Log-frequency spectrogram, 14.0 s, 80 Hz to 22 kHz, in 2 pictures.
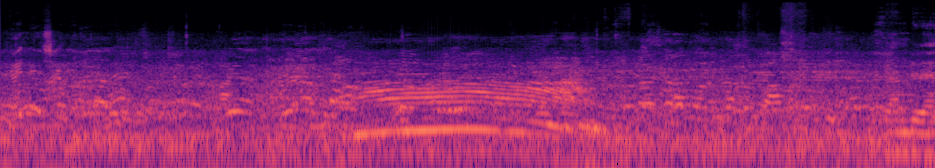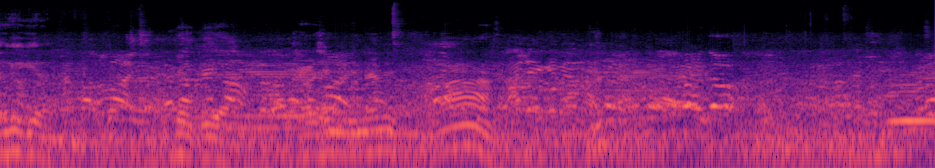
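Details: Sahiwal bull calves at a cattle market near Dhaka, Bangladesh, on 30 November 2024: a drawn-out moo around the third second with a rising, wavering tone, amid steady crowd chatter and men talking.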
